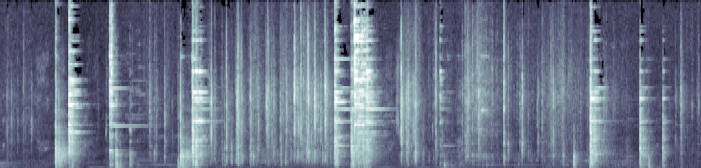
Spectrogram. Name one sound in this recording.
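Something knocks and clinks against a metal bowl now and then.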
